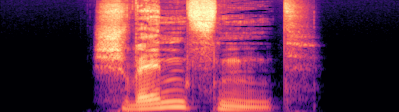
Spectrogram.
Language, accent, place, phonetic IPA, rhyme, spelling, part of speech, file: German, Germany, Berlin, [ˈʃvɛnt͡sn̩t], -ɛnt͡sn̩t, schwänzend, verb, De-schwänzend.ogg
- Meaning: present participle of schwänzen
